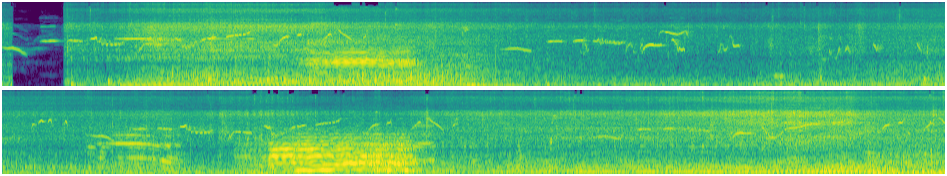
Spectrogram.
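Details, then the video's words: Fat tame cow in a herd driven in the afternoon, calling the female: two long harmonic moos around three and nine seconds, the second louder and rising, over steady low rumble with twittering birds throughout. "The funny sound of a fat cow calling the female"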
